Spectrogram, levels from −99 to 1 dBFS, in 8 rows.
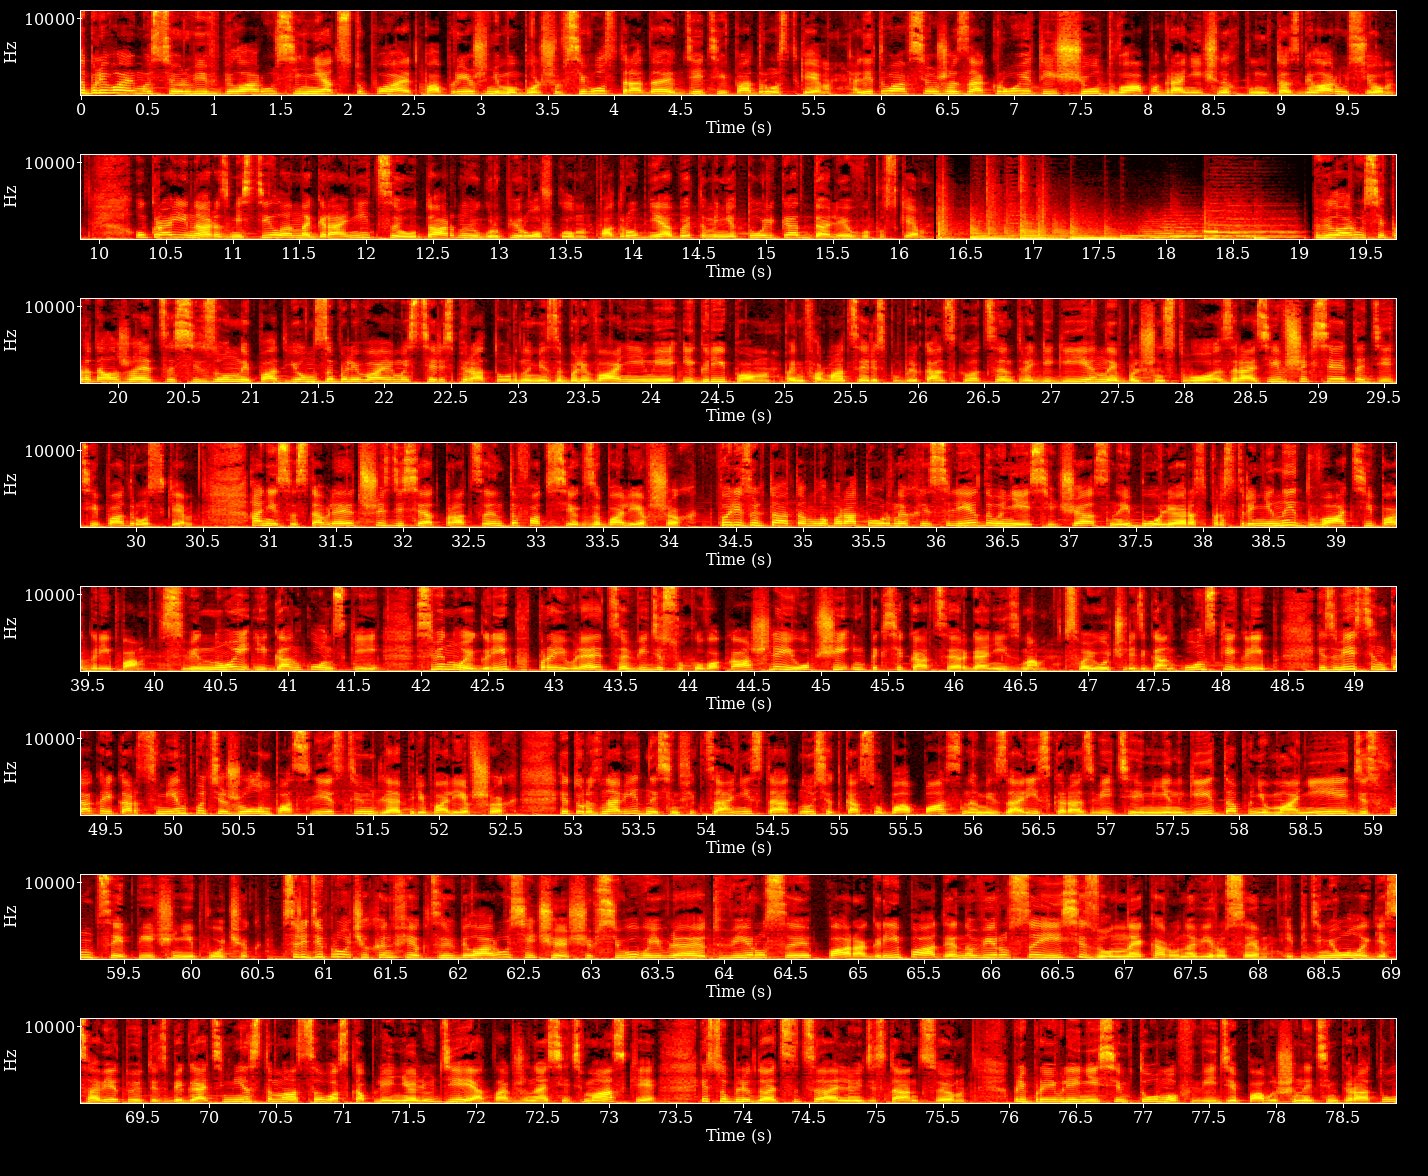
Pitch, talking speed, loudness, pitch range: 235 Hz, 115 wpm, -25 LUFS, 210-270 Hz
